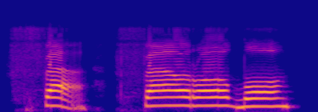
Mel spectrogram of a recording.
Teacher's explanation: fa termasuk dalam huruf hamas, terlepas angin.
